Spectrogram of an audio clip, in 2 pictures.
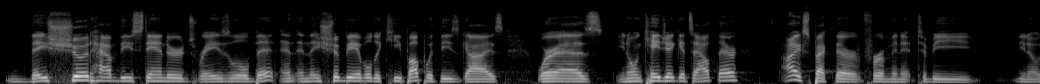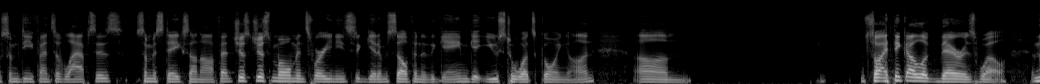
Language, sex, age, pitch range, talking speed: English, male, 20-39, 125-150 Hz, 215 wpm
